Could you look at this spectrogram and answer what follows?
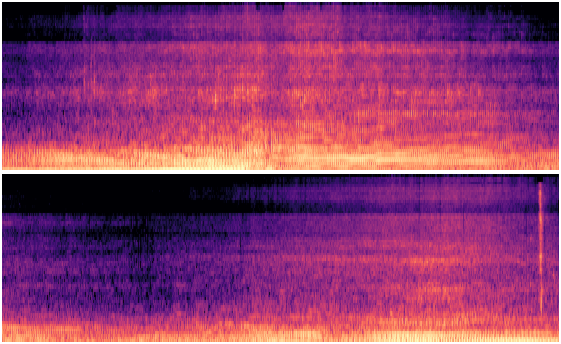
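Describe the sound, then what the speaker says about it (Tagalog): Several motorcycles pass by on a street outside a house in hot afternoon weather, engines swelling loud then fading, with continuous low rumbling traffic throughout and no talking. "Dami pa din dumadaan ng mga motorsiklo guys kahit mainit."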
